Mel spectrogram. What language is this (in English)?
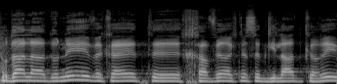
Hebrew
